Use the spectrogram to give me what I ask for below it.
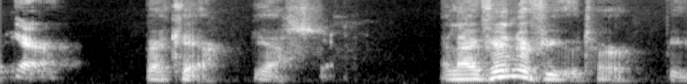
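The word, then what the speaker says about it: Vaquer: How do you pronounce her the name? care. Vacquer, yes.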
